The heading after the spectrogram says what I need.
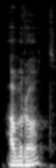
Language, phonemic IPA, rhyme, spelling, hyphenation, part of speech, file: Norwegian Bokmål, /aˈbrɔt/, -ɔt, abrot, ab‧rot, noun, NB - Pronunciation of Norwegian Bokmål «abrot».ogg
- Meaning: alternative spelling of abrodd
